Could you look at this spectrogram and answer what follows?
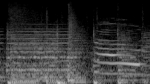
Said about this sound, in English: It seemed to be talking to us, but we didn't speak cat.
